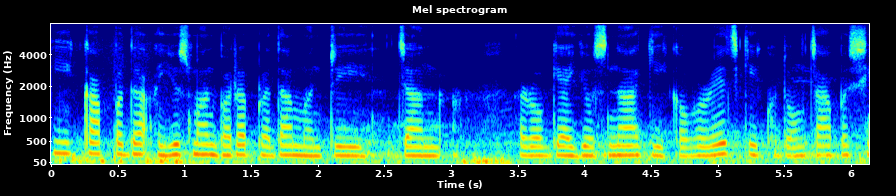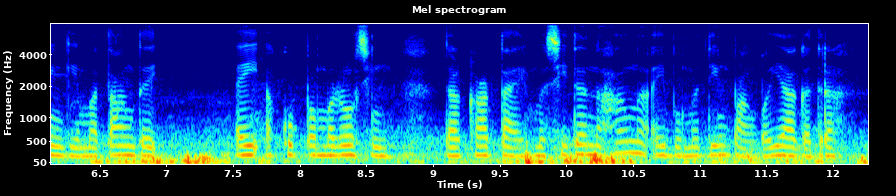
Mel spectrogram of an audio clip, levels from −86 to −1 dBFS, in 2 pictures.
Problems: none marked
